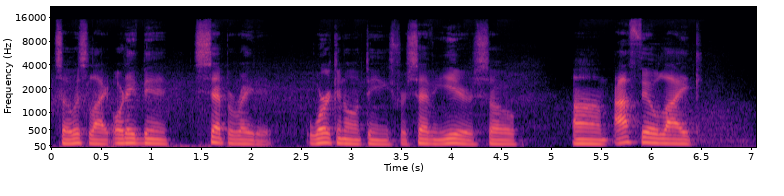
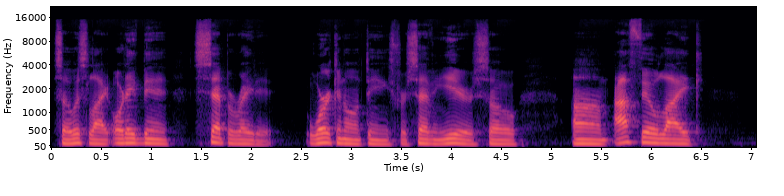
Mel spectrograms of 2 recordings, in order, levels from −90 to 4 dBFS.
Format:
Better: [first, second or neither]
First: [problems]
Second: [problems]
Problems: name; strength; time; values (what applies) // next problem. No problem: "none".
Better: second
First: traffic noise; faint; throughout; 30 dB below the speech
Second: none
